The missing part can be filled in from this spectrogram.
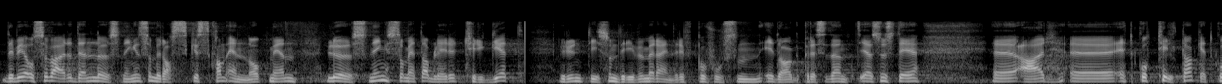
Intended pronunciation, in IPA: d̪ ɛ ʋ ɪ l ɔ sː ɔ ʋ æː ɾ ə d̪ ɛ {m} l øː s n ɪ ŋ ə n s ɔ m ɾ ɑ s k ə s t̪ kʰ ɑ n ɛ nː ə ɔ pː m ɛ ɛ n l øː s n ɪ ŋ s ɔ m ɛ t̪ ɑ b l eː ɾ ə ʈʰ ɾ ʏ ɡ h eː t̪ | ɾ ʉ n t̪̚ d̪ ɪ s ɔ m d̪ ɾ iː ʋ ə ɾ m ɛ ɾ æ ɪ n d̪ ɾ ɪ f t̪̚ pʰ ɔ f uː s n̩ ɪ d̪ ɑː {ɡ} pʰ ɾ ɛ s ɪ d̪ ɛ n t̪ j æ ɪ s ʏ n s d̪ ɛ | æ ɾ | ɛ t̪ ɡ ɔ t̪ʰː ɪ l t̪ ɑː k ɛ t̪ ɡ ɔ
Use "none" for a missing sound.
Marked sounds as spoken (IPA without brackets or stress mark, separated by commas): n, ɡ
